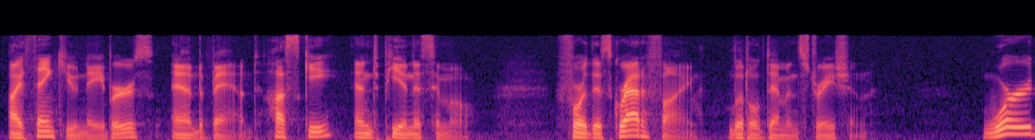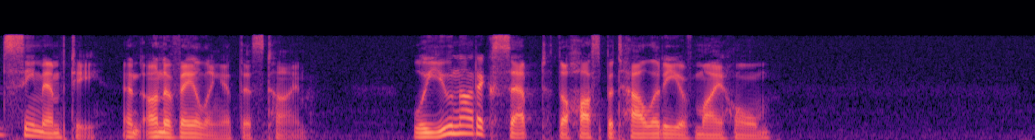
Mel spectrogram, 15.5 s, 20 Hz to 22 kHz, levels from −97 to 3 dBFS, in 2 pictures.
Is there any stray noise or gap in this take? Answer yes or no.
no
